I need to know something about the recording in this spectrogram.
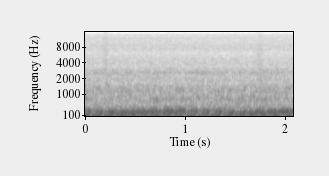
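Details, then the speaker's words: Supercharged S62 V8 in a salvaged BMW E39 M5 at 307,000 km, just after an oil change with fresh oil: smooth, even idle with a steady low burble and no knocks or ticks; sounds healthy. "Oh, it sounds healthy. It sounds amazing. Fresh oil."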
